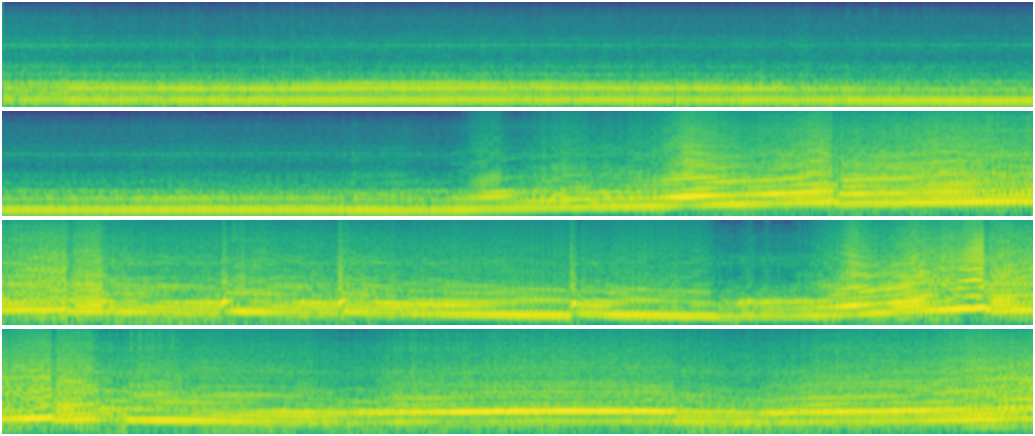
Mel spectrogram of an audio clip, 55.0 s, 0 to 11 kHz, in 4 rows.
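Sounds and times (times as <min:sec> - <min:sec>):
motorcycle engine revving: 0:15.0 - 0:54.9.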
